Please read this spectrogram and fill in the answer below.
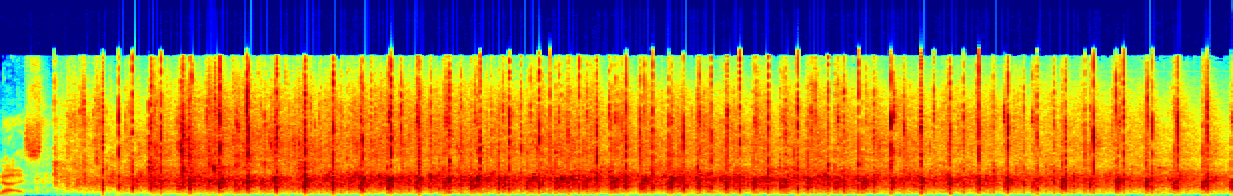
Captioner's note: applause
